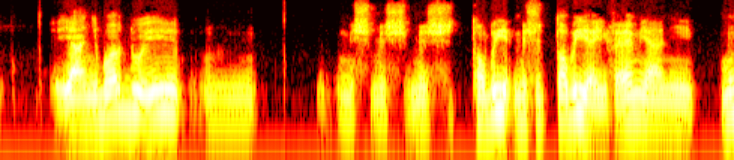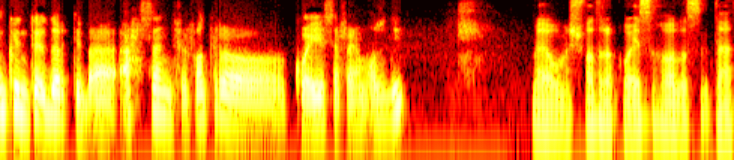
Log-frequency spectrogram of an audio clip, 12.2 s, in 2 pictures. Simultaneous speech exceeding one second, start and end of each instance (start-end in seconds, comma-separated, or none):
none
